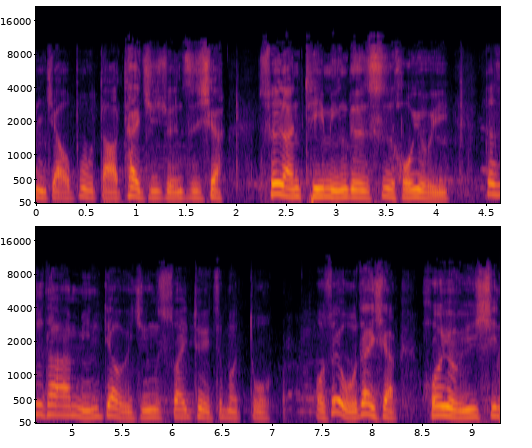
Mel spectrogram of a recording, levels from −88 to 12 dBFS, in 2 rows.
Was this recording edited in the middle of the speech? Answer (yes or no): no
